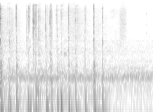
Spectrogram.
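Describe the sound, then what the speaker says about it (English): Rapid clicking keystrokes on a computer keyboard while a name is entered into a text box, a quick irregular burst of close, crisp taps that trails off into quiet near the end. "name the matter by typing it in the text box"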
